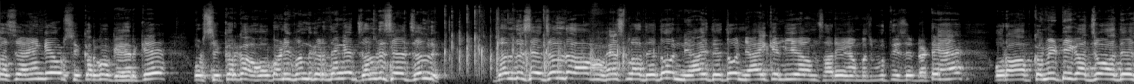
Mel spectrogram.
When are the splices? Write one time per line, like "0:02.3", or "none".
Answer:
none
